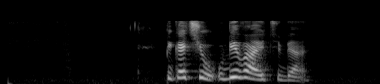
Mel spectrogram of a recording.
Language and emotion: Russian, angry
